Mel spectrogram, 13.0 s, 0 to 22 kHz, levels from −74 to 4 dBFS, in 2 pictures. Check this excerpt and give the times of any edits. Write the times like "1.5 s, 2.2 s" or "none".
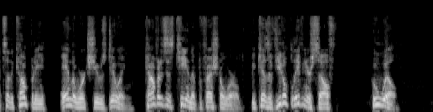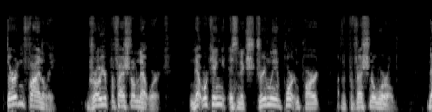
none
